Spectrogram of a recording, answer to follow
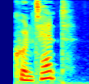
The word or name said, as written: kontant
